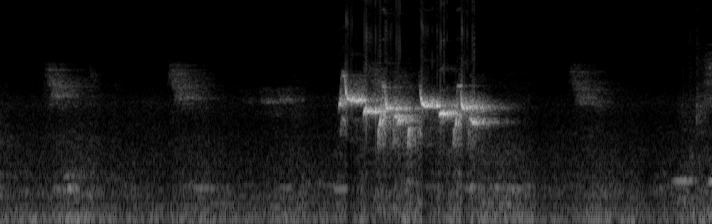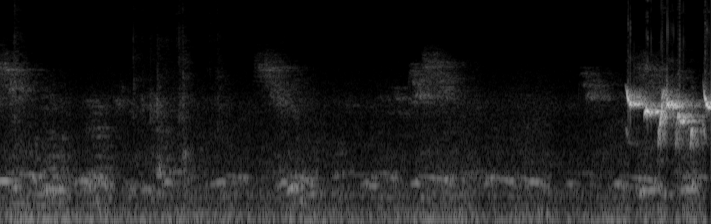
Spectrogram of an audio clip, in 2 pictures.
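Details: Authentic Diyala bulbul singing to teach chicks: a loud, tumbling whistled phrase, then a stretch of softer high chirps and lower chattering notes before the phrase returns at the end.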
